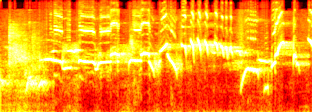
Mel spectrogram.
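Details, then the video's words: White-rumped shama song used as a lure to prompt captive birds to sing: rich rapid whistles with upward and downward slurs, quick chattering notes, loud and continuous. "pancingan burung murai batu agar bunyi"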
